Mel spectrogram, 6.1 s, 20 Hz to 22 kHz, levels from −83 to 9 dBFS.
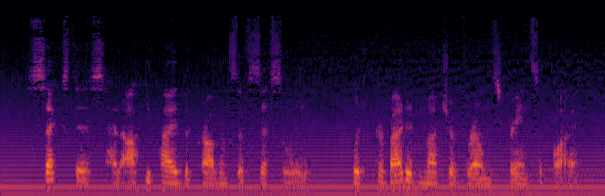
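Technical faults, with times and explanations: Throughout, mains buzz: a steady, raspy buzz sits under the speech at roughly 10 dB below it. It's built on 50 Hz, but sharp switching spikes twice per mains cycle spread harmonics well up into the kilohertz range, which is what gives it that gritty edge.
2.22 to 6.05 s, adaptive stream at a lower bitrate: right after "had occupied the" the quality drops abruptly with no gap. Codec artefacts climb. That fits a stream falling back from about 64 to 16 kbit/s Opus.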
